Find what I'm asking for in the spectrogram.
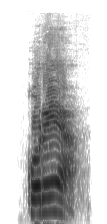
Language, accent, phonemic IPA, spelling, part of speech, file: Swahili, Kenya, /kɔˈɾɛ.ɑ/, Korea, proper noun, Sw-ke-Korea.flac
- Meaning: Korea (a geographic region in East Asia, consisting of two countries, commonly known as South Korea and North Korea; formerly a single country)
